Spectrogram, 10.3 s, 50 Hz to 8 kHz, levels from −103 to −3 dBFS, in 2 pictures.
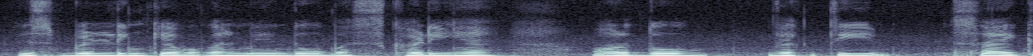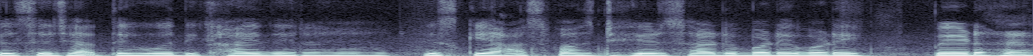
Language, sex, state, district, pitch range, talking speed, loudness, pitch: Hindi, female, Bihar, Gopalganj, 185-195 Hz, 155 wpm, -17 LUFS, 190 Hz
